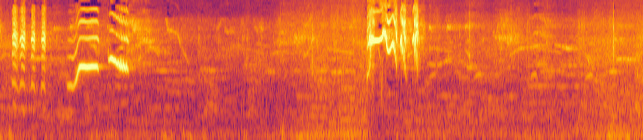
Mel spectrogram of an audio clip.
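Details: Oriental magpie-robin in konslet song with sparrow mimicry: quick chips and a short upward whistle, then a loud buzzy chattering burst near the three-second mark, with quiet background noise between.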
